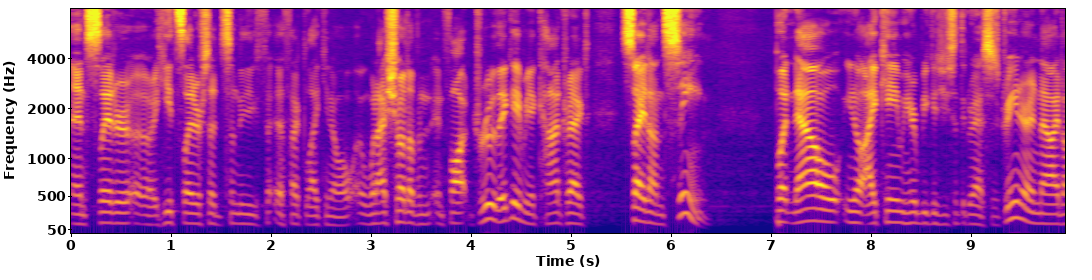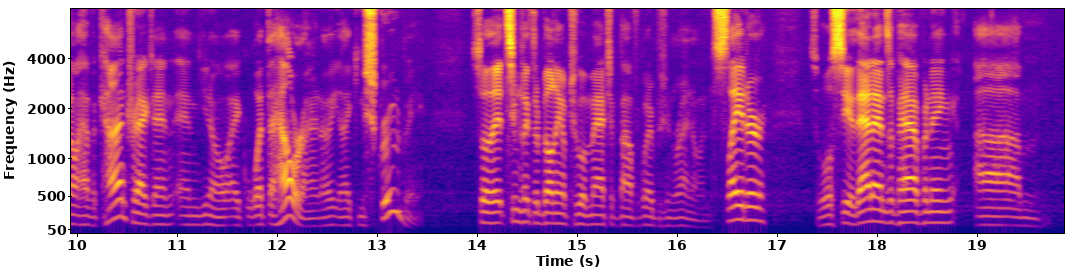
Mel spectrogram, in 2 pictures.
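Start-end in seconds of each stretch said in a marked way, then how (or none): none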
